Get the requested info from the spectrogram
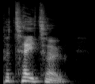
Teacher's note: So in a modern British RP accent, it's potato. The first T is aspirated because it's at the start of a stressed syllable, and the last T is unaspirated.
